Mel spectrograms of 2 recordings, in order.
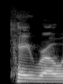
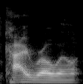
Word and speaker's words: Cairo: It's like Cairo, Illinois. It's Cairo. It's Cairo, right, to the rest of America. A really racist area at one time. Well, they call it Cairo.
